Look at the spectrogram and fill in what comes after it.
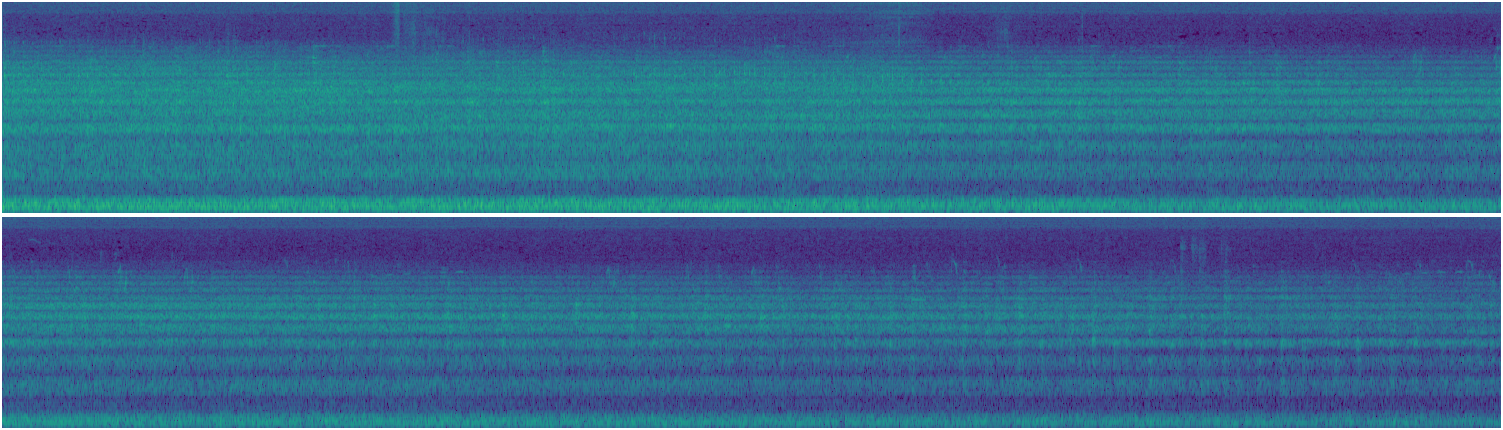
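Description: Freight train's wagons rolling on the track, a heavy low rumble that fades steadily as the train moves away. A steady high-pitched whine of several tones runs over it.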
